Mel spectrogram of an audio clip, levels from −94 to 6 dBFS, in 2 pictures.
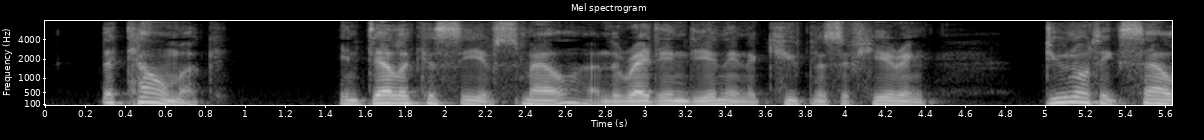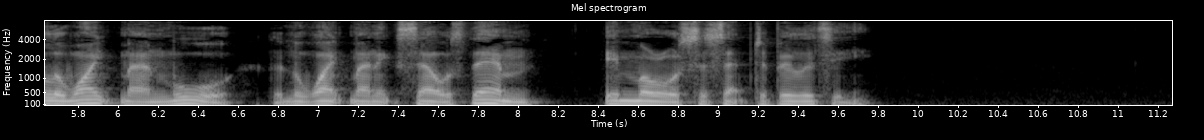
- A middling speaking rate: Yes, average, 160 wpm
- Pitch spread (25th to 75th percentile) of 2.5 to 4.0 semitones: No, average, 4.4 semitones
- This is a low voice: Yes, low, 105 Hz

